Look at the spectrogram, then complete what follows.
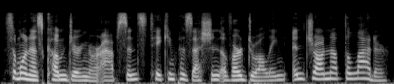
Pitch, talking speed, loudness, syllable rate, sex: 215 Hz, 260 wpm, -18 LUFS, 6.8 syllables/s, female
